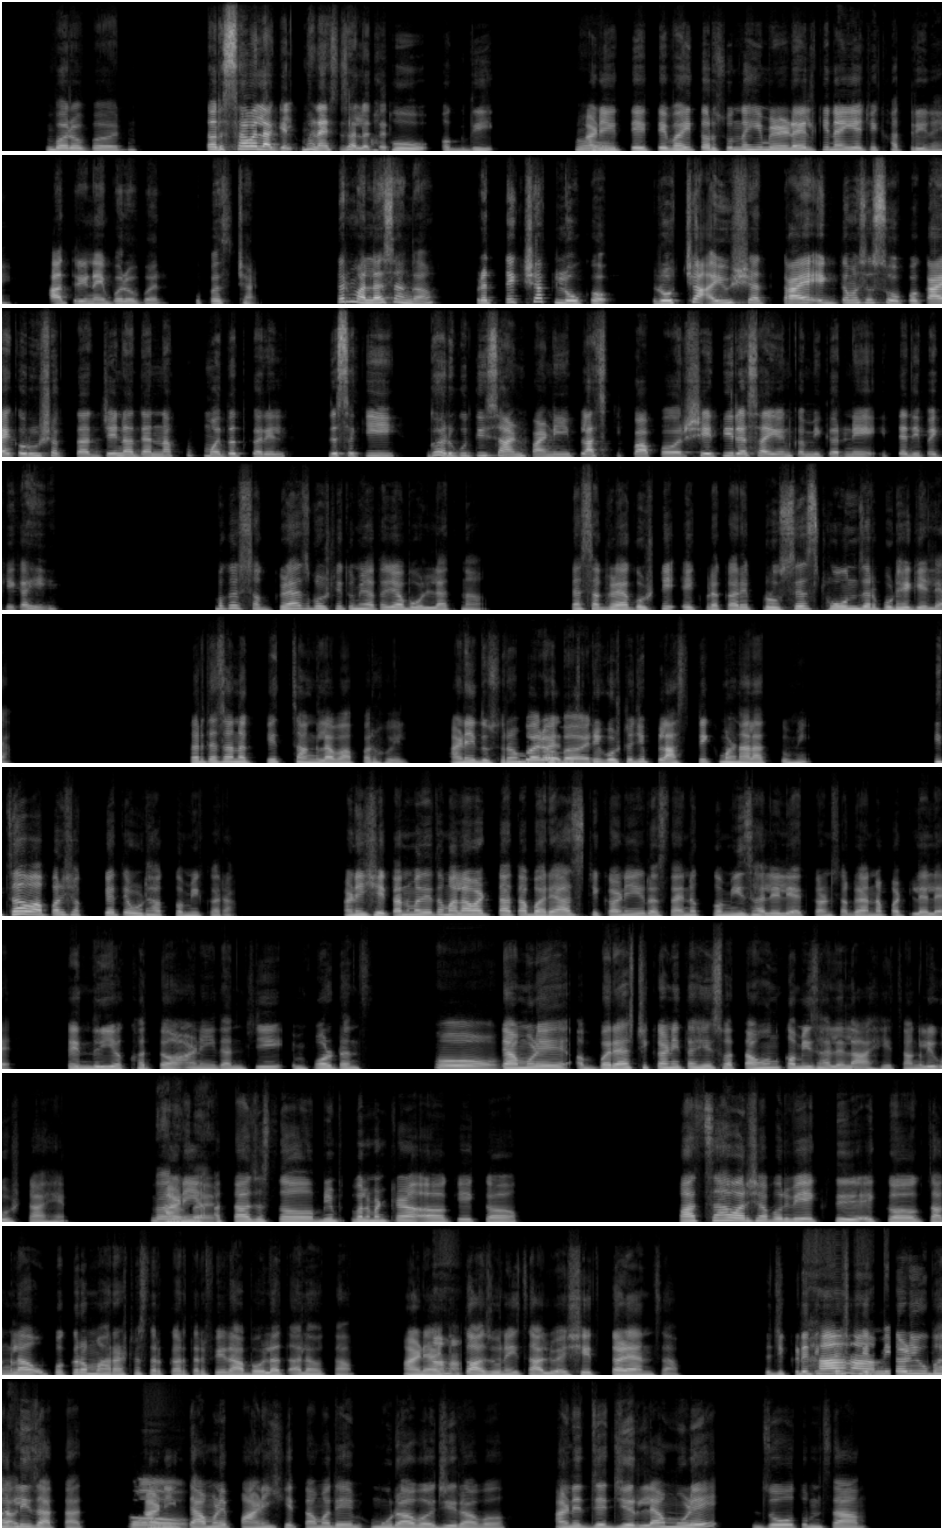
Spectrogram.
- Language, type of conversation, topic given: Marathi, podcast, नद्या आणि ओढ्यांचे संरक्षण करण्यासाठी लोकांनी काय करायला हवे?
- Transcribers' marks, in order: tapping; other background noise; in English: "इम्पोर्टन्स"; in English: "आय थिंक"; unintelligible speech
